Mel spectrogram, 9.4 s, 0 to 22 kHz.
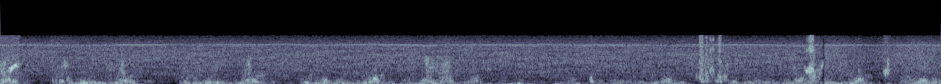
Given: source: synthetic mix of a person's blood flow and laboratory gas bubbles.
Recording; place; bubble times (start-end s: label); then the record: Doppler ultrasound of blood flow; precordium
0.00-0.21 s: bubbles
0.50-0.72 s: bubbles
4.23-4.55 s: bubbles
5.88-5.97 s: bubbles
6.94-7.29 s: bubbles
8.04-8.24 s: bubbles
8.83-8.94 s: bubbles
From the record:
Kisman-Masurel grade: 123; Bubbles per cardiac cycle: 1 to 2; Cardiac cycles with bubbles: 10 to 50%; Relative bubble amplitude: loud (0.450 to 0.775); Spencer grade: 2 (many but less than half of the cardiac periods contain bubble signals, singularly or in groups); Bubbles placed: only in the low amplitude regions of the cardiac cycle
